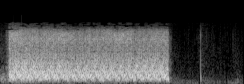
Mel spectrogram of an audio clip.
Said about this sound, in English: That machine gun won't do you any good, Race.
